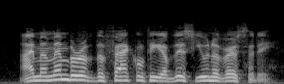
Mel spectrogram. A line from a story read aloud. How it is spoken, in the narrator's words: said Selden, equally loudly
